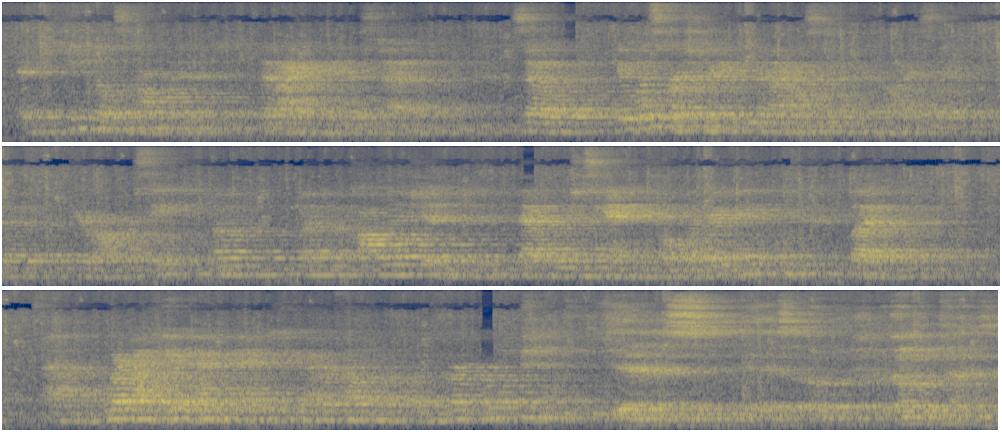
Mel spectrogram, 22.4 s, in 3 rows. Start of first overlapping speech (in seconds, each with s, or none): none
